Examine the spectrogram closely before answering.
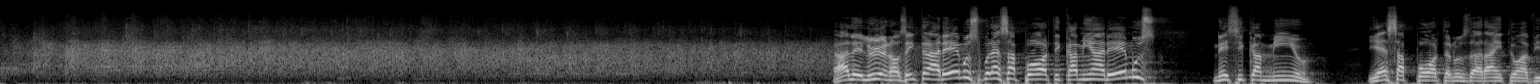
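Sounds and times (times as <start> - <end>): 
audience applauding: 0.0 - 9.4
speech: 8.3 - 15.4.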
